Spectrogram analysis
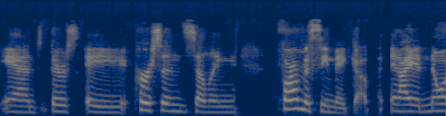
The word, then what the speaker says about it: Farmasi: Most people are probably being like pharmacy. It's It's spelled Farmasi. Not to be confused with the company at Sephora that's also pronounced Farmasi.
